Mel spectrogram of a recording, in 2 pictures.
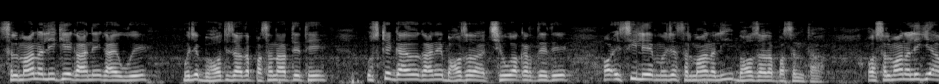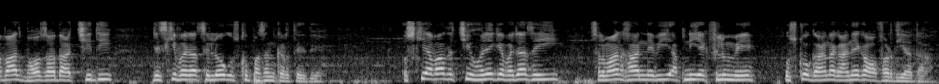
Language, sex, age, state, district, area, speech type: Urdu, male, 18-30, Uttar Pradesh, Shahjahanpur, urban, spontaneous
